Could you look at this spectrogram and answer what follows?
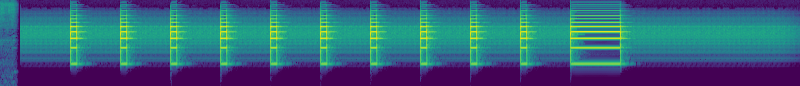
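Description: Hospital patient heart monitor beeping: ten short electronic beeps about one a second, each pulse marking a heartbeat. A single held beep of about a second follows, over a steady hiss.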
